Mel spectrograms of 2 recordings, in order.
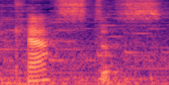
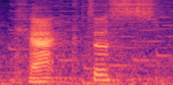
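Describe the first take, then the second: First: The middle C sounds like an S. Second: The middle C sounds like a K. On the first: "you mean a castus?" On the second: "an isolated C in the middle of a word is pronounced like a K"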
